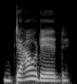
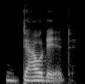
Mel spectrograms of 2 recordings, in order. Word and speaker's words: doubted: He had some serious doubts about his decision or he doubted his decision. So the past tense of doubt is pronounced doubted.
